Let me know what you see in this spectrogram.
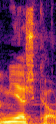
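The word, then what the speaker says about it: Mieszko: look at his name it'll actually help me pronounce it uh miyeshko right here duke miyazako of greater poland and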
